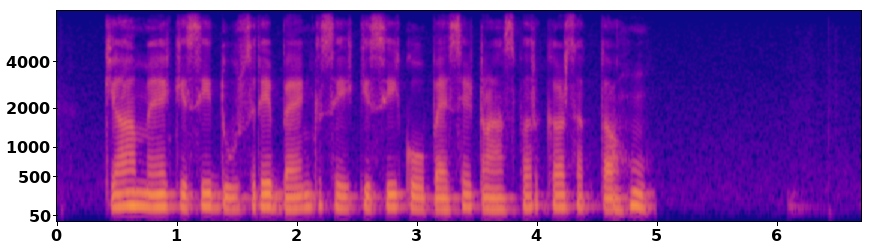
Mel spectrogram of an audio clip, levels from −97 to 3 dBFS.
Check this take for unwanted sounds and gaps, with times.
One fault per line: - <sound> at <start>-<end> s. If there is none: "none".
none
